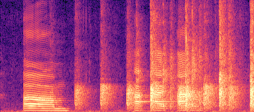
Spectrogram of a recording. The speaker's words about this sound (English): It makes me applaud him.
